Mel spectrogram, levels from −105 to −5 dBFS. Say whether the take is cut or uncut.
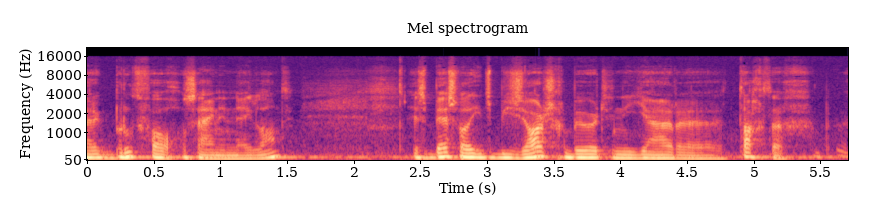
uncut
